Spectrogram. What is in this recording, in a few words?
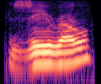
SPEECH ENGLISH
